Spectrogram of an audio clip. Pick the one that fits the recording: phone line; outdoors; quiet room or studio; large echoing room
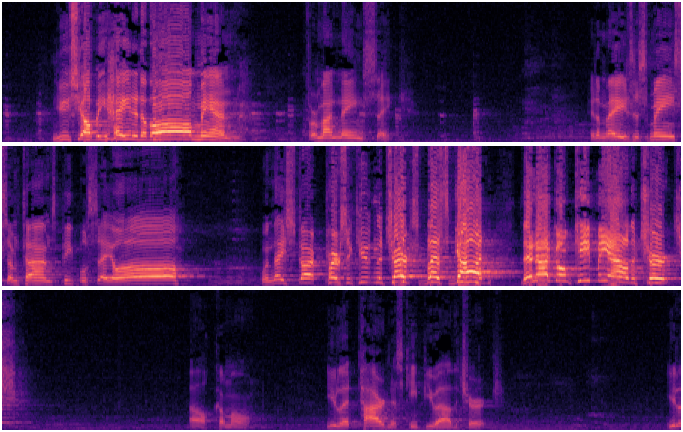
large echoing room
